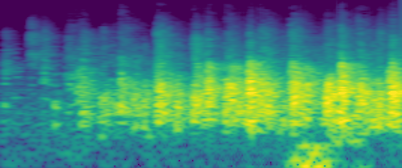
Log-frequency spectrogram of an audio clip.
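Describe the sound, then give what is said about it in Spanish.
An audience breaks into applause to welcome a guest speaker: many hands clapping in a dense, crackling patter that swells within the first second and holds steady and fairly loud, with a soft low thump partway through. “Entonces me gustaría que la recibiéramos con un aplauso.”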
